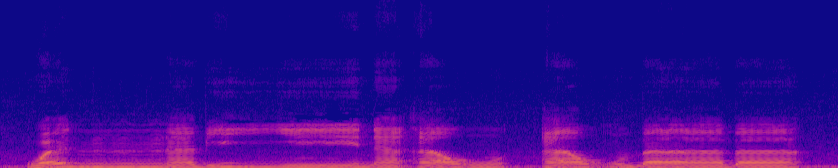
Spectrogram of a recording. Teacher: kalau kita nak tebalkan tu huruf ra yang tebal, bukan huruf a. Okey, kalau kita tebalkan a ni akan jadi o. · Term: ra tafkhim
